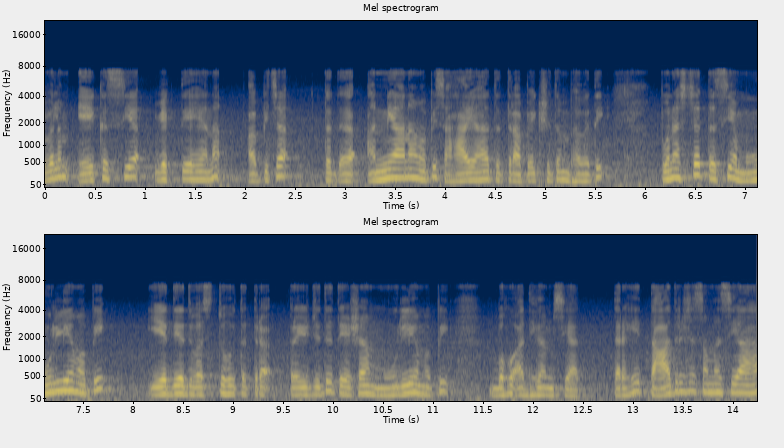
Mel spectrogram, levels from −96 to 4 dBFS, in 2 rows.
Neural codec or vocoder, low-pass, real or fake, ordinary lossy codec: none; 7.2 kHz; real; none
